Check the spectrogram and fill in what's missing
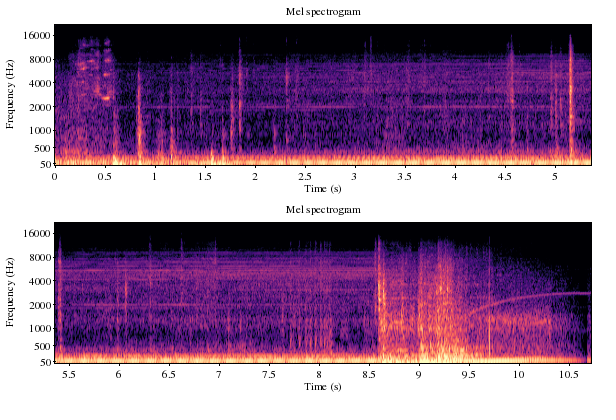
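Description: Light aircraft piston engine and propeller at start-up during a flight lesson, a loud close low rumble with steady pulsing that swells near the end, then a sharp change as the engine catches and revs settle.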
